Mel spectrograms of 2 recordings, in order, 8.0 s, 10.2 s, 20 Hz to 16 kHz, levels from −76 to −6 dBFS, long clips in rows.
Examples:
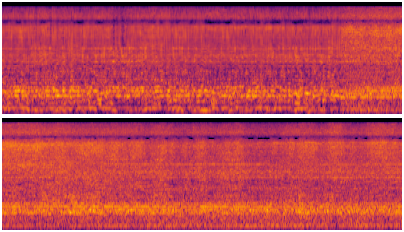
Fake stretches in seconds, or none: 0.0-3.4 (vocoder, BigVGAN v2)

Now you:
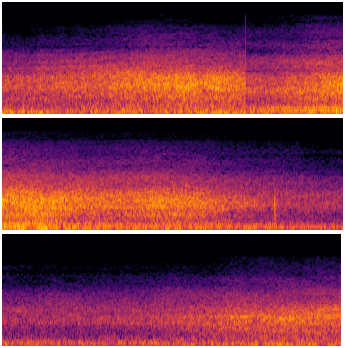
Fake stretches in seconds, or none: 3.0-4.7 (vocoder, BigVGAN v2)

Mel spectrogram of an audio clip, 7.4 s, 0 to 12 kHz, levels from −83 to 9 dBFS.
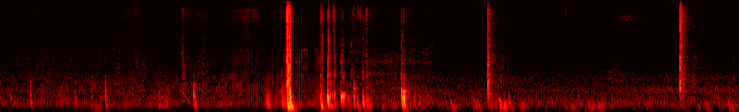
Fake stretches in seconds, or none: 2.3-3.4 (vocoder, BigVGAN v2)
